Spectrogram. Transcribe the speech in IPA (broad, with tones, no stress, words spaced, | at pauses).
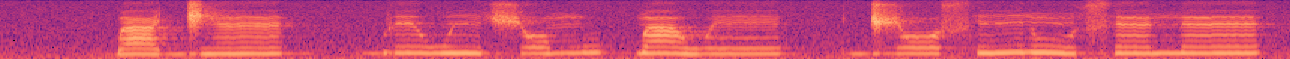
ɡ͡ba˨ d͡ʒɛ̃˧ | be˦wĩ˦˨ ʃɔ˨˦mu˦ɡ͡bã˦˨we˧ | d͡ʒɔ˨sĩ˨˦ ɾũ˦˨ sɛ̃˧nɛ̃˦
